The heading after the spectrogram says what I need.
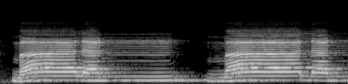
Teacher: وہ حرف جو ہے وہ کھینچ کر ادا کیا جاتا ہے۔ یہاں الف کے ساتھ میم ملا ہوا ہے اور میم کے اوپر ہے زبر، تو ہم اس کو کھینچ کر ادا کریں گے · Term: الف مدہ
